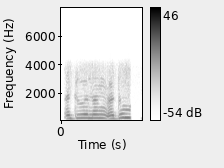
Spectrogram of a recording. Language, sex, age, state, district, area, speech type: Manipuri, female, 18-30, Manipur, Kangpokpi, rural, conversation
